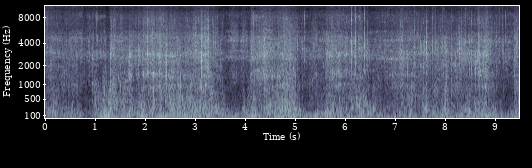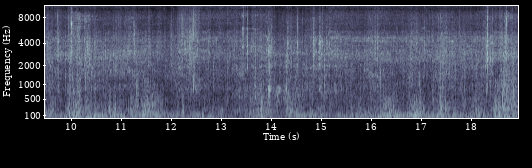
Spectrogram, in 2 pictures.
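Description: A bicycle frame rattles and clatters over bumps.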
